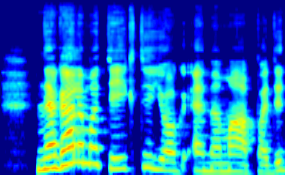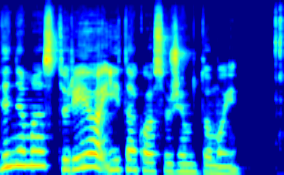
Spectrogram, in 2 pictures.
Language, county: Lithuanian, Kaunas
